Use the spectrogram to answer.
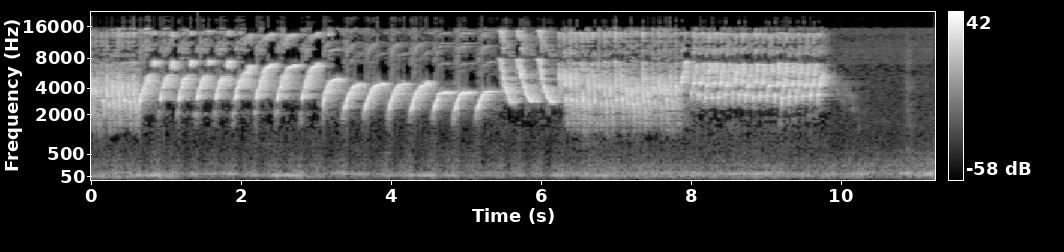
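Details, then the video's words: Canary performing roll and 'tembakan' song passages. Rapid, high, repeated chirping notes run in quick series and shift to different pitches. The song ends in a sustained buzzy trill before falling quiet, over faint low background noise. "Roll & tembakan kenari mantap"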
